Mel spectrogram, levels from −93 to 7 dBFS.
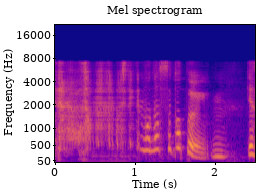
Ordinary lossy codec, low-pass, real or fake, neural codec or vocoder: none; 7.2 kHz; fake; codec, 16 kHz, 0.7 kbps, FocalCodec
